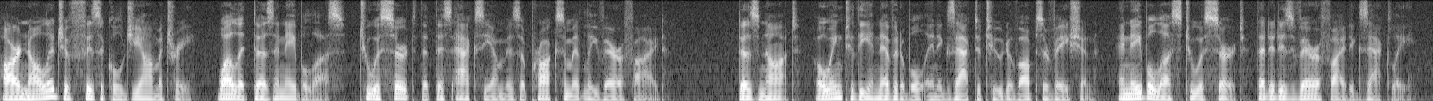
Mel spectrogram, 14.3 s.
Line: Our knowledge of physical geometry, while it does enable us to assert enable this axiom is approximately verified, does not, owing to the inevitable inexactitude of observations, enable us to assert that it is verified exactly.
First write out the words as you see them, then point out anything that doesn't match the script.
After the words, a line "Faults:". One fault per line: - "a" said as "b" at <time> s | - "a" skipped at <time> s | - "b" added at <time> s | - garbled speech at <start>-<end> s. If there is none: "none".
Our knowledge of physical geometry, while it does enable us to assert that this axiom is approximately verified, does not, owing to the inevitable inexactitude of observation, enable us to assert that it is verified exactly.
Faults:
- "enable" said as "that" at 4.2 s
- "observations" said as "observation" at 10.2 s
